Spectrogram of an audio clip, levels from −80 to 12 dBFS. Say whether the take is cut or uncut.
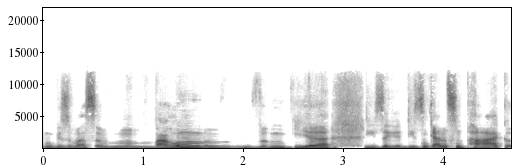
cut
